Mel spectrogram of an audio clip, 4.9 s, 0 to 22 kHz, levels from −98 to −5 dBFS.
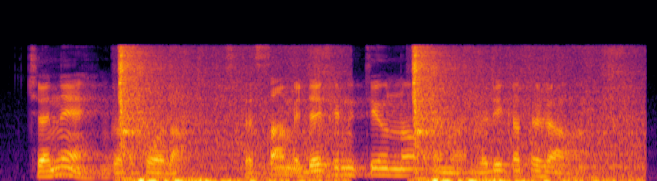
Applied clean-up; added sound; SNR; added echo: none; Mechanisms; -2 dB; none.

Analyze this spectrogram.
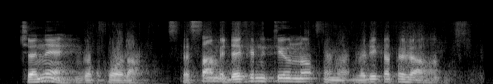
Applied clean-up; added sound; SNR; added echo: neural separator model SepFormer DNS4.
